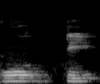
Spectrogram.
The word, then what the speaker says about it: অতি: যেমন অতি কথাটি উচ্চারণে ও তি, অপু হলো ও, পয়হসু অপু।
